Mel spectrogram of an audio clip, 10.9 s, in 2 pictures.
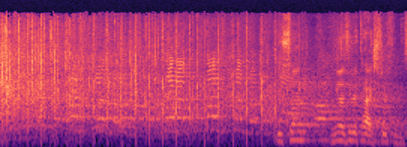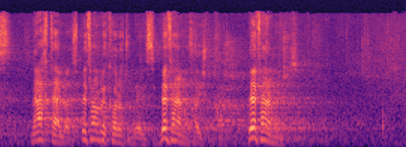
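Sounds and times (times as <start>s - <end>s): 
audience applauding in honour of the minister: 0.0s - 5.2s
speech: 3.7s - 9.5s.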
